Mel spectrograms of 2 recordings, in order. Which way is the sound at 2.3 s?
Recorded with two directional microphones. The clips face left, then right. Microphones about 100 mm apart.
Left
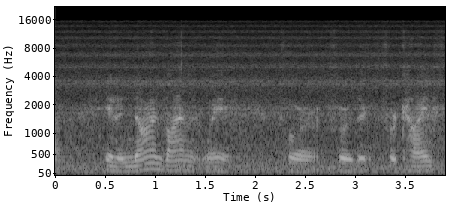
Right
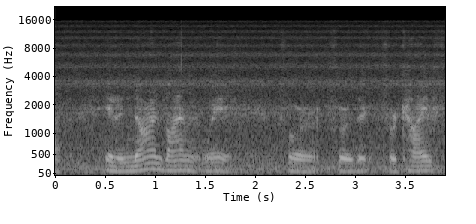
15° left (ahead or behind).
